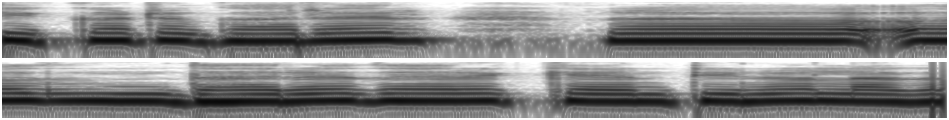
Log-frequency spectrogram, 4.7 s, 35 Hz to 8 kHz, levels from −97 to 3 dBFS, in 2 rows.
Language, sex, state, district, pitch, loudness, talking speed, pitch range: Bengali, female, West Bengal, Purulia, 185 Hz, -11 LUFS, 100 wpm, 180-190 Hz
